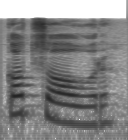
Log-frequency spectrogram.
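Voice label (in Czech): "kocour", czech, male; diphthongs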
